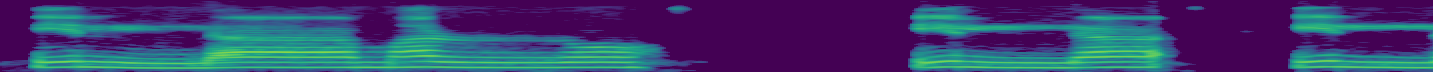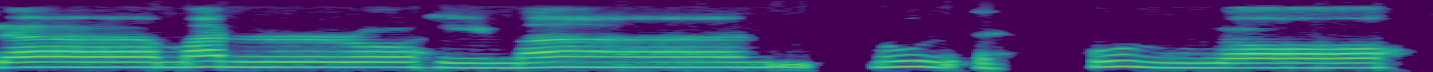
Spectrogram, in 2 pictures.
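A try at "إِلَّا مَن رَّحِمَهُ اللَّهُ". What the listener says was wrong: ya, tapi nggak ada yang panjang rahimannya ya lagi. Marnya nyamar dulu, mar gitu.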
